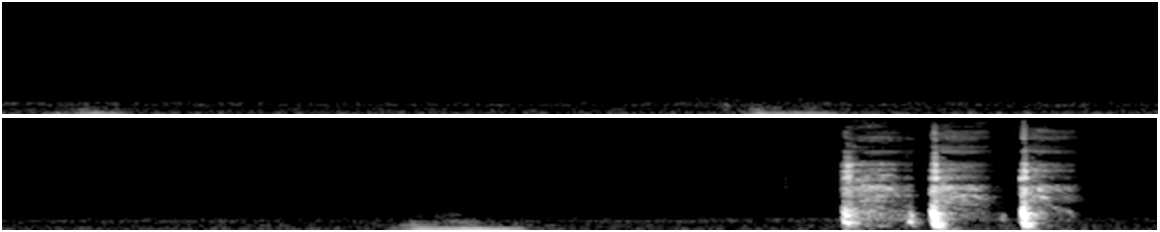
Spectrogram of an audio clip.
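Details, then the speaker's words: A deliberate post-surgical coughing exercise done sitting upright: two slow deep breaths, a third deep inhalation held for a count of three, then three forceful consecutive coughs without inhaling, to clear mucus from the lungs. "you take two slow deep breaths then inhale deeply for a third time then you hold that breath for a count of three and then you cough um two to three full consecutive coughs without inhaling"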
